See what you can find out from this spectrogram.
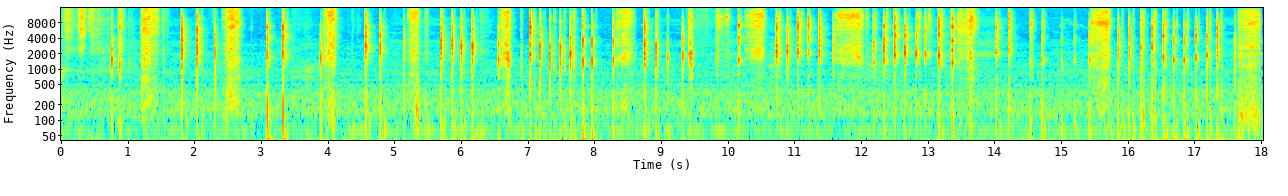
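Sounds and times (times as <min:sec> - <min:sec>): wooden sticks clicking: 0:10.7 - 0:17.5.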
